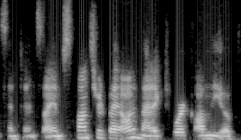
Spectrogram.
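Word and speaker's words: Automattic: working for the open source project sponsored by Automatic? Is that how, did I say it right? Okay. Yes, I work. Yeah, this is a complicated sentence. I am sponsored by Automatic to work on the open source project.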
